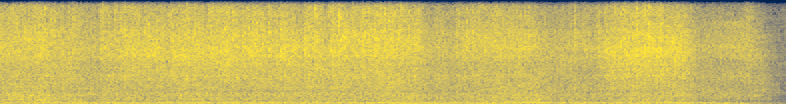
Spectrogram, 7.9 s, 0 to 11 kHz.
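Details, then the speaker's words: 1968 Camaro fresh 383 stroker V8, carbureted: rough, lumpy running only on held throttle, then sags and dies immediately; idle too low with throttle all the way off, fuel pressure good. "What I'm seeing is I need to turn the primary idle back up because it just died immediately."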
